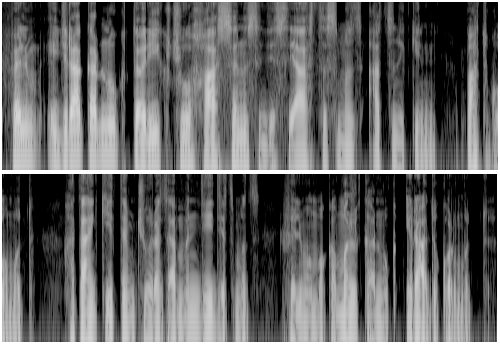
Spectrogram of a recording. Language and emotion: Kashmiri, neutral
